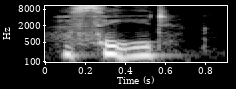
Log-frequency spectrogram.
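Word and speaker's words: chesed: This hasid, as it is pronounced in Hebrew, is extraordinary kindness and loyalty, strength of character that Naomi is currently lacking, worn down by life.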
